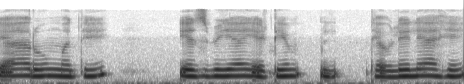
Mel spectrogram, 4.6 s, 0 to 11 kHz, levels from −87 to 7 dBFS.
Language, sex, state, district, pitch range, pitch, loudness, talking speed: Marathi, female, Maharashtra, Sindhudurg, 215-230 Hz, 220 Hz, -14 LUFS, 90 wpm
